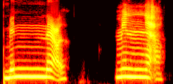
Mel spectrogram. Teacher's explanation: the sound of the shadda will be produced, because in recitation, the shadda sound is stronger than a sakin letter. So we would say this as ghunna sound.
